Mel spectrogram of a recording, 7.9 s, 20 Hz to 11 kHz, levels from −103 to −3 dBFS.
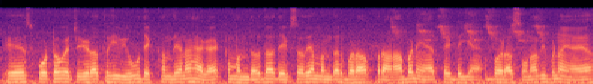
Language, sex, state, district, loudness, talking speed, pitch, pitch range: Punjabi, male, Punjab, Kapurthala, -17 LUFS, 210 wpm, 115 Hz, 110-120 Hz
